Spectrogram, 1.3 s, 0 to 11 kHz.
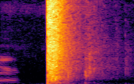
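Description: Single loud gunshot from a Cimarron Pietta Frontier SAA .45 Colt revolver, a sharp close crack that decays quickly into a short ringing tail, with a faint voice just before it.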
